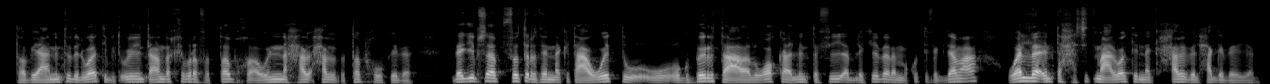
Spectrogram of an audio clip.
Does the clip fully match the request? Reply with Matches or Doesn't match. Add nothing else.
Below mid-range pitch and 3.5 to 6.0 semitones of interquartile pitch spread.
Matches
